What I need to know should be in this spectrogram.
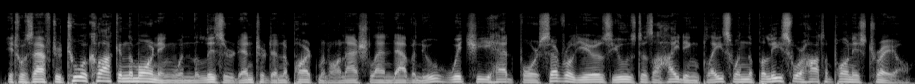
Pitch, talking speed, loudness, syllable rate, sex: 105 Hz, 235 wpm, -19 LUFS, 6.1 syllables/s, male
